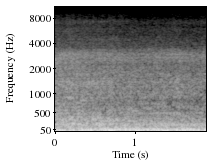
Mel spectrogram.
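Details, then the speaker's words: 2011 Hyundai Tucson with check engine light and low power, idling after start: low lumpy idle rumble wavering unevenly, heavy vibration; won't rev past about 2500 rpm, smells of fuel; cause not yet known. "Rough idle. Tapos check engine. Tapos napansin ko sobrang vibration."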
